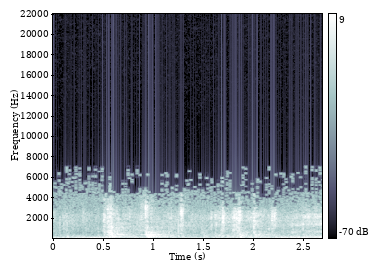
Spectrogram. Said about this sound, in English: Just a minute. Taking an awfully long time to open that door.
